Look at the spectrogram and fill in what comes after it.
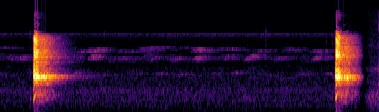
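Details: Dog during a fight between a poodle and a big collie; two sharp, loud single barks about four and a half seconds apart, with near silence in between.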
